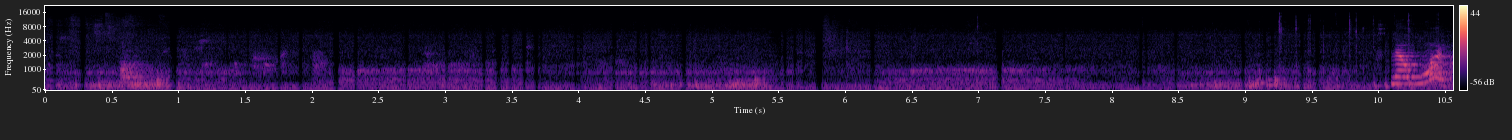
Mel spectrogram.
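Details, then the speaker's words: Teaching audio of coarse crackles: low, discontinuous bubbling, gurgling crackles with each breath over the large airways such as the bronchi, not cleared by coughing, from air passing fluid or thick mucus. "these quartz crackles tend to sound like a gurgling or bubbling sound that is not cleared with coughing and again let's listen to this audio of course crackles"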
